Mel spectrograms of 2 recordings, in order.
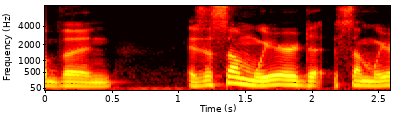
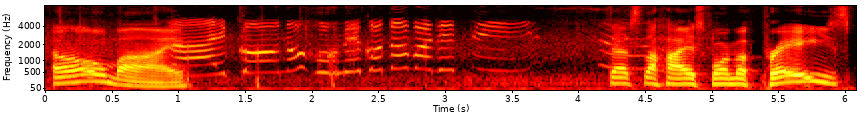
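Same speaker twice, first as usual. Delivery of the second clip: delighted character voice; slower than usual. Acted. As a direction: savor the compliment.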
